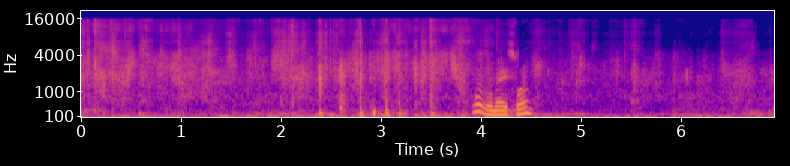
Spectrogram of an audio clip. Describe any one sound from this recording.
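Hooves thud on soft sand as horses move about.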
